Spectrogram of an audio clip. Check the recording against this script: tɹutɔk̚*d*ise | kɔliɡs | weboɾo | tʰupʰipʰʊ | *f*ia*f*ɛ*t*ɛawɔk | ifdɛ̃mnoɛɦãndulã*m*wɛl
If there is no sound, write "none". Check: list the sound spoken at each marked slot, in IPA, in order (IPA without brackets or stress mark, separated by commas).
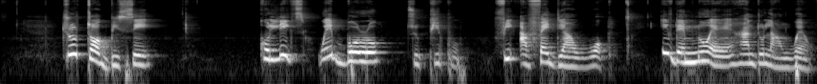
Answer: b, f, f, d, n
